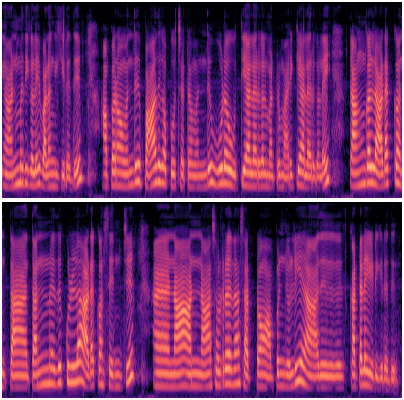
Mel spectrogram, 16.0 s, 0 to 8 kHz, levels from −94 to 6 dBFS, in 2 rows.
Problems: background sounds at intervals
